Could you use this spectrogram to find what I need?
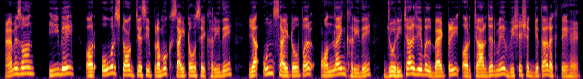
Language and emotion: Hindi, neutral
